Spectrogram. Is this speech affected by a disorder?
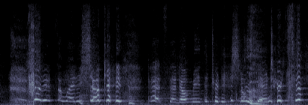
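No.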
